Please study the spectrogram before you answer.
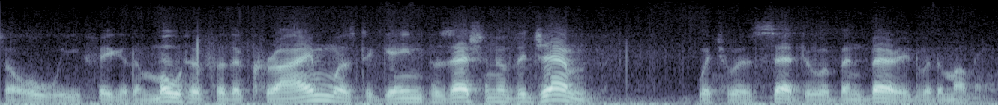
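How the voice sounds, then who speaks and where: An actor playing a serious, formal police inspector in an old-time radio drama, deliberate and official. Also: male voice, low voice, expressive, breathy edge. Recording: tinny band-limited old radio recording.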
